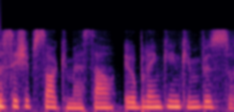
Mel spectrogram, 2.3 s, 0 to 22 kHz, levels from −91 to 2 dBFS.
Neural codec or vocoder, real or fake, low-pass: codec, 16 kHz, 0.5 kbps, X-Codec, HuBERT features, trained on LibriSpeech; fake; 7.2 kHz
